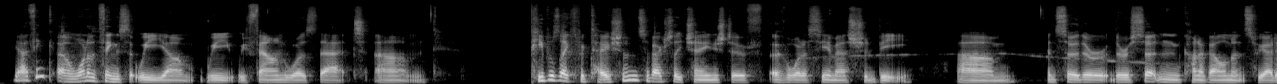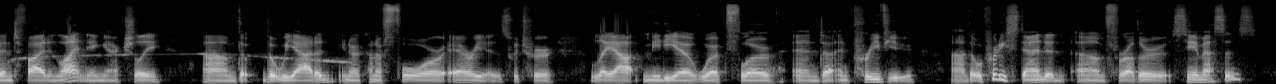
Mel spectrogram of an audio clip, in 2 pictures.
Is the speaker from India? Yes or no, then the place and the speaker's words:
no; Australia; moved away as an adult; also born or lived in Europe; now in Boston, United States; I'm from Australia and previous to this Europe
